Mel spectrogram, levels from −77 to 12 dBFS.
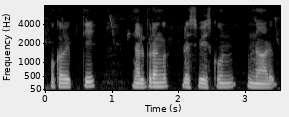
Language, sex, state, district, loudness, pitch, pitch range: Telugu, male, Telangana, Mahabubabad, -19 LUFS, 135 Hz, 130-155 Hz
